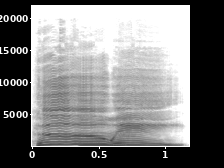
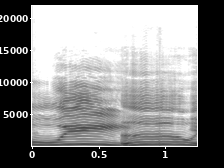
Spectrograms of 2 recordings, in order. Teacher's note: I'm sort of tightening. I'm tightening at the back. I'm tightening like the pharyngeal wall a little bit. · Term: crunchy sound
